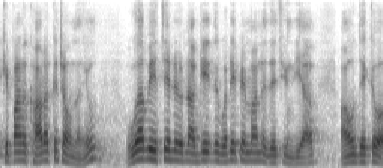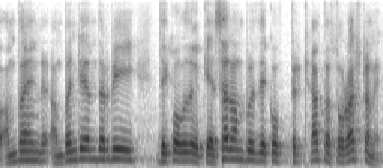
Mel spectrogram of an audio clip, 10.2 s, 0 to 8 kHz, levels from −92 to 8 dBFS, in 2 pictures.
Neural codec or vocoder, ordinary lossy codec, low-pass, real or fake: codec, 16 kHz, 0.8 kbps, ZipCodec; none; none; fake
